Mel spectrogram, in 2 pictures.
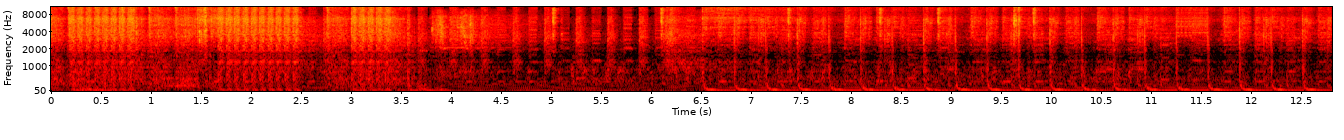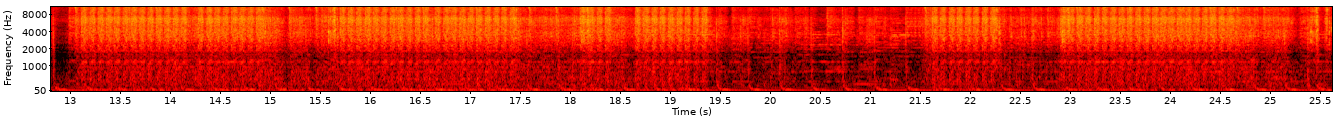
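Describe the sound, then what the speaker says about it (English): Gunfire in the video game Sentinel Girls 2 rattles as rapid, continuous machine-gun bursts, loud and steady over a dense game soundtrack, with a brief lull early on before the fire resumes and continues without talk. "What's he shooting at?"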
